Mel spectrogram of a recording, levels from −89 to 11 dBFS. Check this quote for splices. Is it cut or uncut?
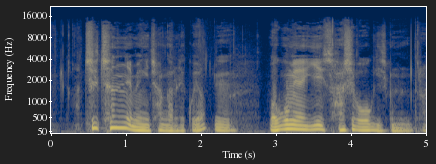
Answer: uncut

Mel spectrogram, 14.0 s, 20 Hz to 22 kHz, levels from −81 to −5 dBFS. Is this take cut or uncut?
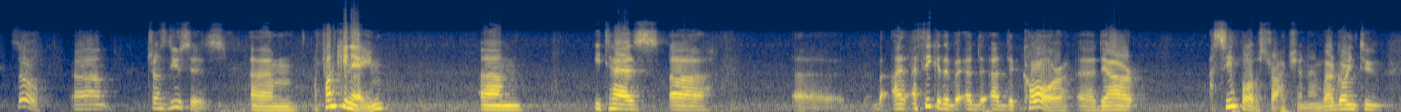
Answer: uncut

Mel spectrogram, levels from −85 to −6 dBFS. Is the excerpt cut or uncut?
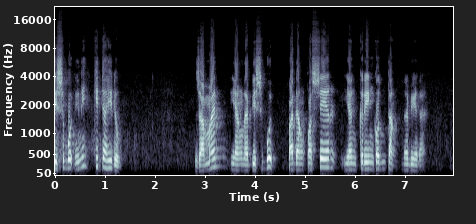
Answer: uncut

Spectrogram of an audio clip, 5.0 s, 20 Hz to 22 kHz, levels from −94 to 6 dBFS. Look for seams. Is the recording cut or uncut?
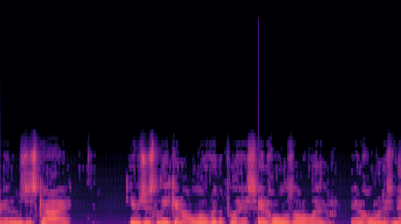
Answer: cut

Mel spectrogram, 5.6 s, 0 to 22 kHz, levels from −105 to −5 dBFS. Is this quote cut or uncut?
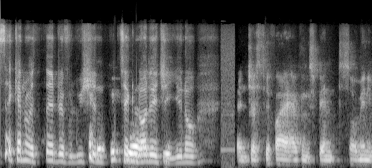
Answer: cut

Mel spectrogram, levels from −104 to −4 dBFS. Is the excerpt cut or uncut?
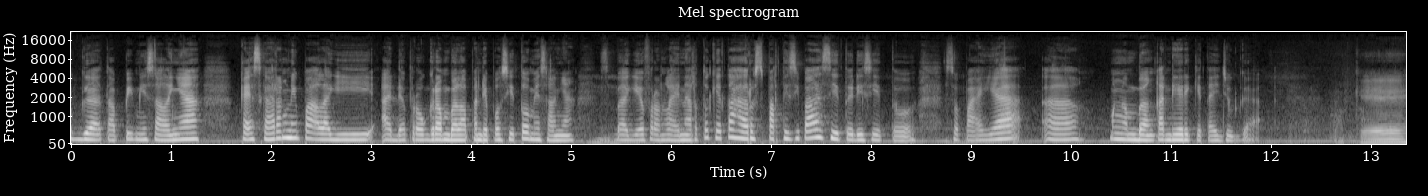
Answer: uncut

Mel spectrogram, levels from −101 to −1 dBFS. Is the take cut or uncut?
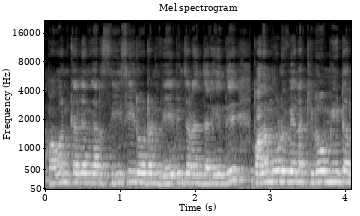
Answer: cut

